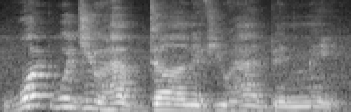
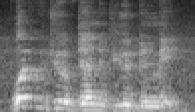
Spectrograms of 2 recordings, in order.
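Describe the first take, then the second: First: The sentence is said slowly and carefully. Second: The sentence is said quickly and smoothly.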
